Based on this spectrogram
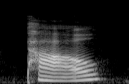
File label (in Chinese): "pao3", f; chinese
